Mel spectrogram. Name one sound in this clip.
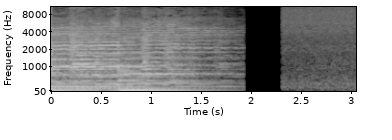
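An orchestra plays music, then stops abruptly.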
